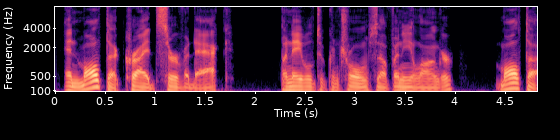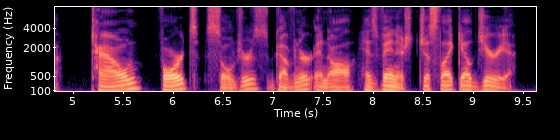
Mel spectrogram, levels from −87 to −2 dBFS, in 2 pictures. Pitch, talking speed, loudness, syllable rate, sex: 95 Hz, 125 wpm, -19 LUFS, 5.0 syllables/s, male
